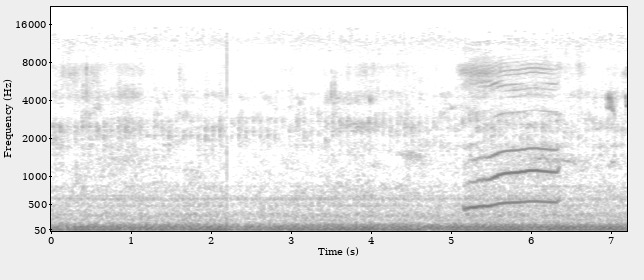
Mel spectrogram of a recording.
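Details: Loud meow from a feral cat, one long wavering call that rises slightly and holds for about a second, heard near the end over constant low traffic rumble and quiet background noise.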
